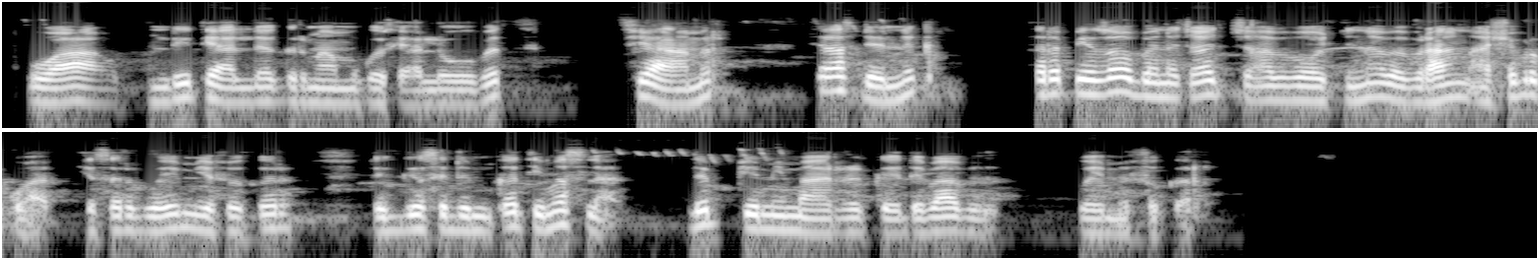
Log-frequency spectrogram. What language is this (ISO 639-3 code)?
amh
